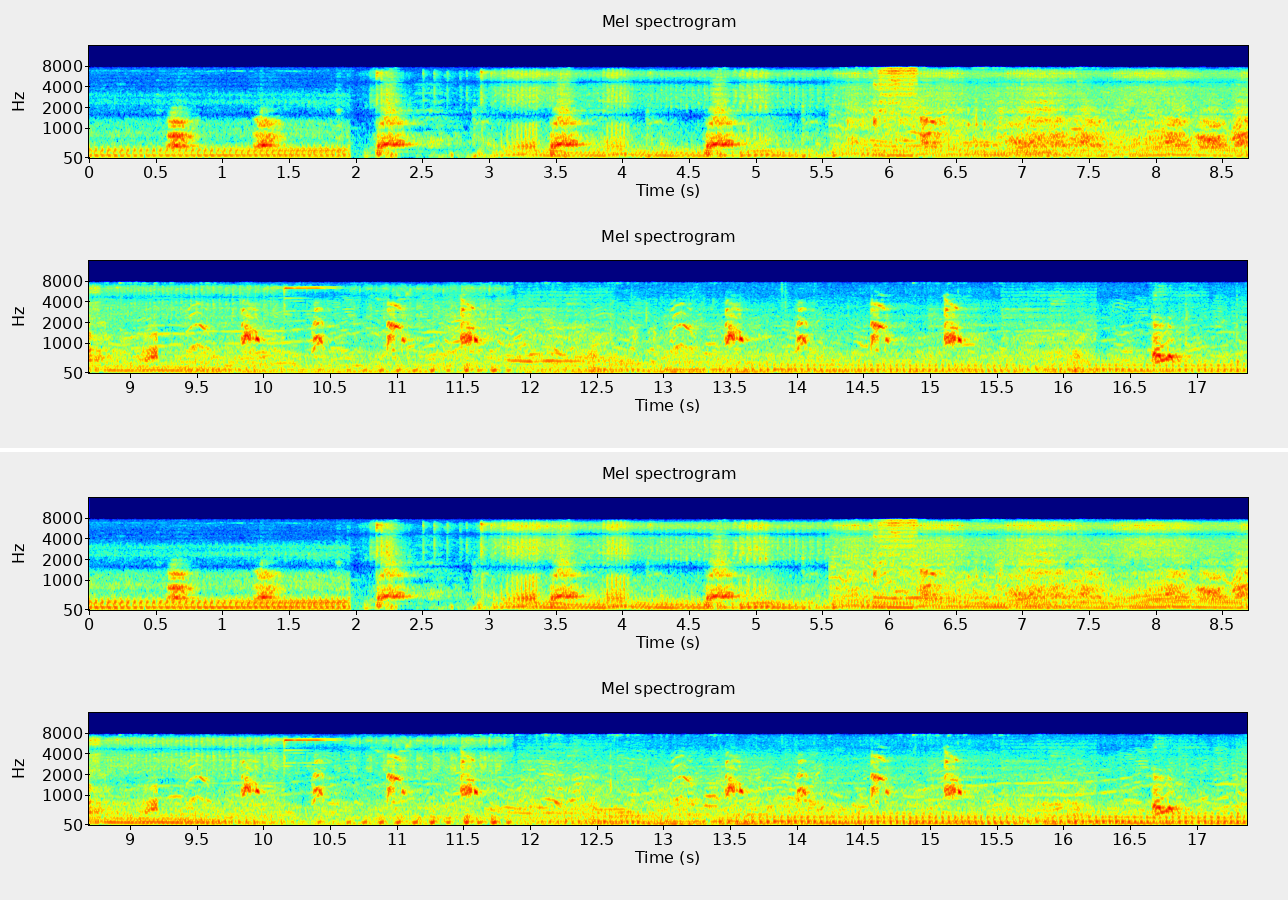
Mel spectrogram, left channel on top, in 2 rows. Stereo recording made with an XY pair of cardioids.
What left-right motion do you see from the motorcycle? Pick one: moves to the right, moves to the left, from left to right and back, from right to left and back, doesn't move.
doesn't move.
